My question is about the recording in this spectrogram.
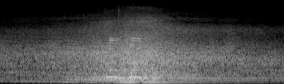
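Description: A car drives past, its engine whir swelling smoothly to a peak midway and then fading away again, steady and alone with no talk.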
